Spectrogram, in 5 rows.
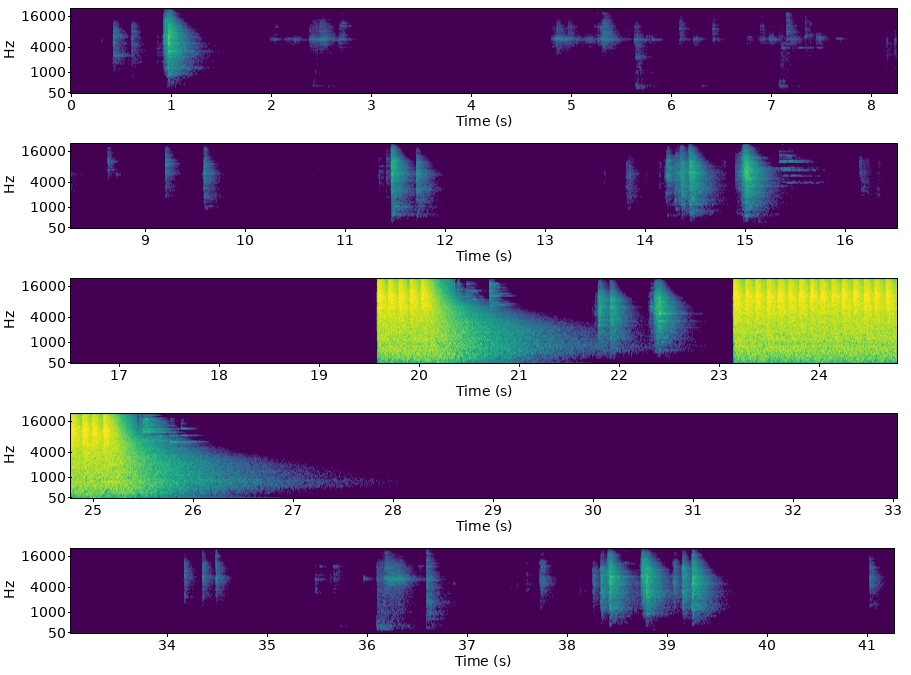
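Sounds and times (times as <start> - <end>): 
Browning M2 .50 machine gun bursts in a medium warehouse: 19.6 - 21.4, 23.2 - 26.6.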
